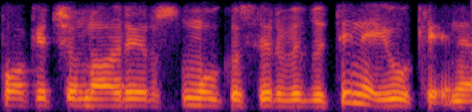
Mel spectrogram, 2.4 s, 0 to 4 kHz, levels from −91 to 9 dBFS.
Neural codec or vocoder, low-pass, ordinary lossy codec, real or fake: none; 3.6 kHz; Opus, 24 kbps; real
